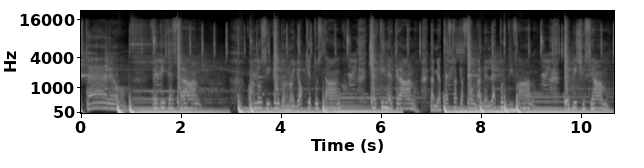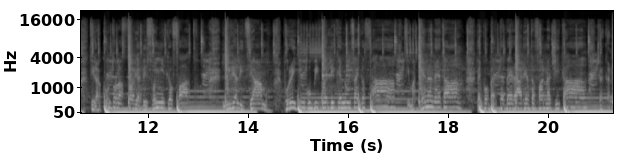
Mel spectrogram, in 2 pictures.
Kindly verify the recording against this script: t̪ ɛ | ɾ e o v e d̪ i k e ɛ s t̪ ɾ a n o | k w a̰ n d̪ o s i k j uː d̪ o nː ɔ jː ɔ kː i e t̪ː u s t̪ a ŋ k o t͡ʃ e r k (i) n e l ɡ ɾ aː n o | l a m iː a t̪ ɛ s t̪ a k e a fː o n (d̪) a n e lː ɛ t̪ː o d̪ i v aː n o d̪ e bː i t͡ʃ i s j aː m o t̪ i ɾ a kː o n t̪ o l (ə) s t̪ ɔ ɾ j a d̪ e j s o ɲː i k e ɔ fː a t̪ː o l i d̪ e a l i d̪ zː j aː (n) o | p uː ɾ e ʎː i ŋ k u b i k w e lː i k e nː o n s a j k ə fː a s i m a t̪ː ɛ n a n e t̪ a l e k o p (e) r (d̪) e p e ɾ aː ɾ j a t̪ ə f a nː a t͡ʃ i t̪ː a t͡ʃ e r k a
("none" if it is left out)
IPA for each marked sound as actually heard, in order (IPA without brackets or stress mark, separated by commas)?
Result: i, d̪, a, m, ɛ, t̪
